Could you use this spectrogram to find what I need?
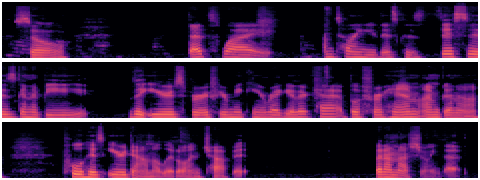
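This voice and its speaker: A woman speaks with an American accent at a moderate pace. Long, frequent pauses fill a very clean recording with a silent background. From Chicago, US Midwest. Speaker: crochet youtuber. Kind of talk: live crochet tutorial stream. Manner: monotone.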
